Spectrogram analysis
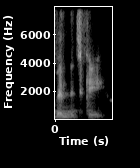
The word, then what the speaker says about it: Vinnytsky: Very nice of you, but the surname is pronounced Vinnytsky, which you clearly got wrong, but that's okay.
